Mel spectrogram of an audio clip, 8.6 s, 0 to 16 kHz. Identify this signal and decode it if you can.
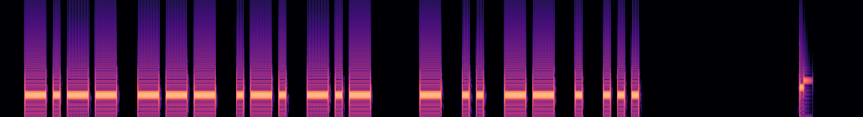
Morse code, heard as a keyed tone, about 17 wpm, 700 Hz. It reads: YORK TIMES
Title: Sets of 5 Words 17wpm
